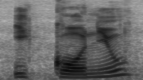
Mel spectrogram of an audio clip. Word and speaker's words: Icônio: Listra, Icônio, com um acento no primeiro O, Antioquia, depois aparecem mais alguns nomes.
